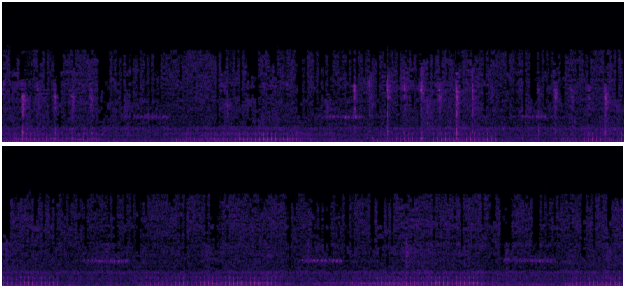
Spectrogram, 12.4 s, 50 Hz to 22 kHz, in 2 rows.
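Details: Pet cat sleeping and very drowsy in the morning at about 5:49 am: soft, steady, rhythmic snoring breaths rising and falling about every two seconds under background hiss.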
